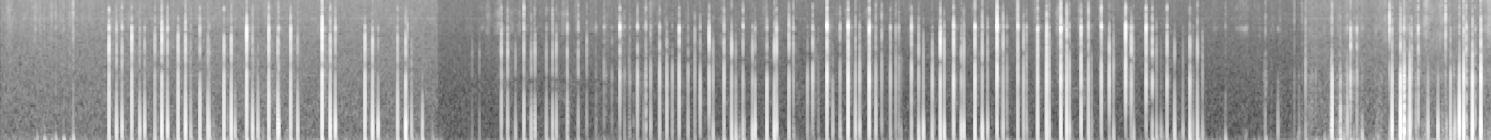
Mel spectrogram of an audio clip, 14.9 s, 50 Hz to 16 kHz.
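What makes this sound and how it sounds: A small solid white wax candle shaped like a ridged seashell is held close to the mic while fingertips and nails tap and scratch its ridged surface. The result is a rapid, dense run of short, dry clicks and taps with a soft scratchy texture, weighted toward low frequencies with almost no ring. Brief quieter stretches occur around 5 and 12 seconds before the tapping builds louder at the end.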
